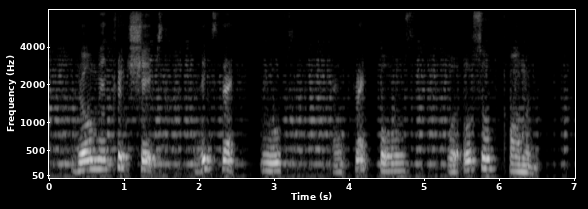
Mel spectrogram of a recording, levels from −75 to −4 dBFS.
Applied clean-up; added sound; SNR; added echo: neural mask model RNNoise.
